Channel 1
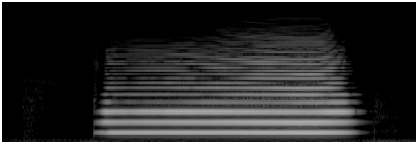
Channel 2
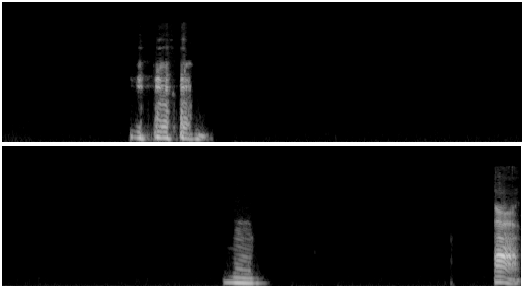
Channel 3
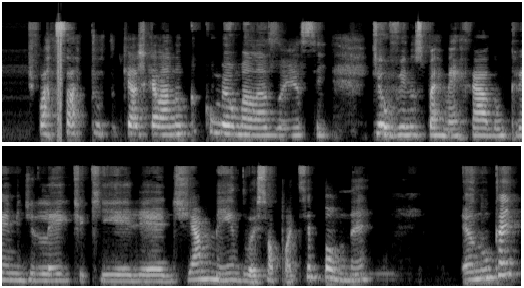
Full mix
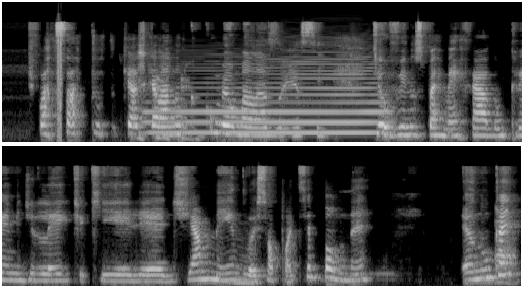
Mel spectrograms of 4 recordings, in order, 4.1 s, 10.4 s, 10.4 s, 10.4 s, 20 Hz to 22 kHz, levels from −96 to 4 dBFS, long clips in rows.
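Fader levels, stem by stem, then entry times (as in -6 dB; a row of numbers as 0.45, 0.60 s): +2.0, -11.0, +2.5 dB; 0.40, 0.00, 0.00 s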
